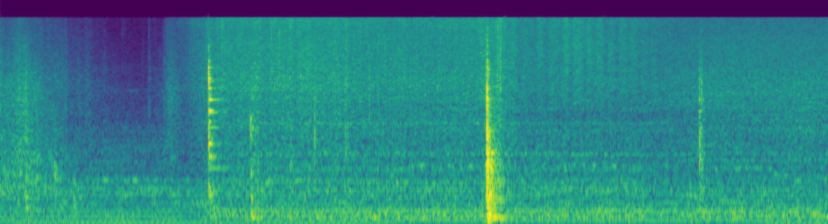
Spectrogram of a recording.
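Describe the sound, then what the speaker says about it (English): Onions and garlic sautéing in a pan with spinach cooking nearby, a soft steady sizzle close by, broken by a few sharp clicks and knocks of a utensil, no talking. "we're gonna saute the onions and the garlic"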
